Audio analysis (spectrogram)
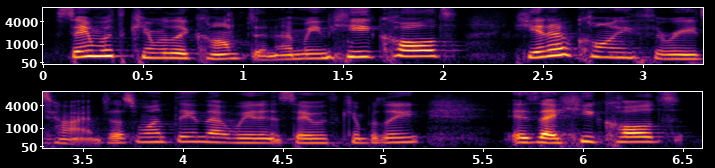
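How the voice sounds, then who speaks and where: A woman's voice: on the high side, brisk. A woman co-hosting a true-crime podcast, telling the case in a casual, conversational way peppered with "like". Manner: casual, frequent "like" as hedging.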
